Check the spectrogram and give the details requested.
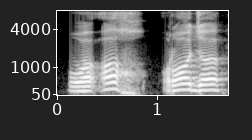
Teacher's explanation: را کے اوپر زبر ہے تو را کو بھی آپ موٹا پڑھیں گے، پور پڑھیں گے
